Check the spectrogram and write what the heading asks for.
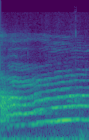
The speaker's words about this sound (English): Finley, shut up. Finley, that's my dog. Shut up, Finley.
